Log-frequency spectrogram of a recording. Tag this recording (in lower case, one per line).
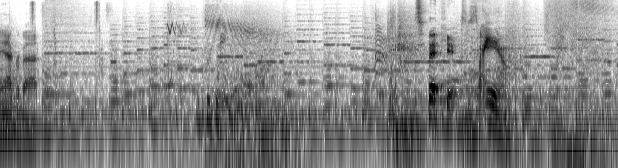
music
speech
